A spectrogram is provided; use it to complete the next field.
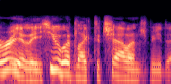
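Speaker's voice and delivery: challenging, defiant character voice. Voicing the Harlequin who challenges a player: Harlequin voice. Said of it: "the Harlequin just, like, puts his hands around and goes".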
